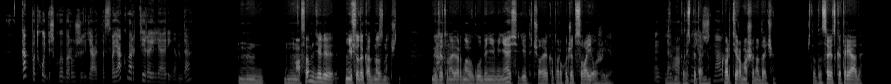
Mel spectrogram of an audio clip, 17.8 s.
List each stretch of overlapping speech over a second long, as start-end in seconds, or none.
13.3-14.5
